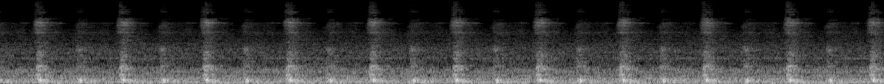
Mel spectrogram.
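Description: Steady rhythmic mechanical thumping with a hiss, about 72 pulses a minute: the normal pumping of an MRI scanner's cold head.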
